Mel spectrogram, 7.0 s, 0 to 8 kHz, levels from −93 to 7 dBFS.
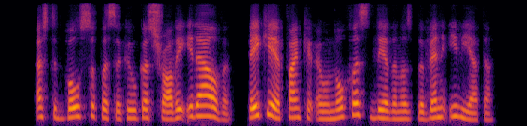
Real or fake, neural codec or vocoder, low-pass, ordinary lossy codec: fake; codec, 16 kHz, 0.2 kbps, FocalCodec; 7.2 kHz; AAC, 32 kbps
